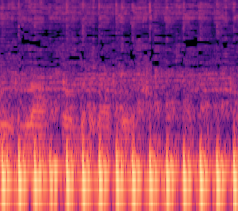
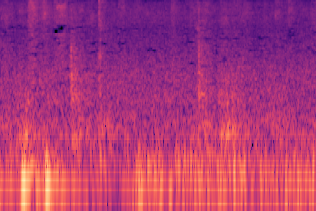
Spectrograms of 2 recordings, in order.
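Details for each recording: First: Carbureted motorcycle after repairing the leaking intake manifold, idle screw setting unchanged: low, even thumps about eight a second, holding a steady idle with no hunting; idle back to normal. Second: Carbureted motorcycle that won't idle: uneven, lumpy idle that pulses and wavers and needs a little throttle to keep running, caused by an air leak past a cracked carburetor intake insulator; idle screw setting was already correct.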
